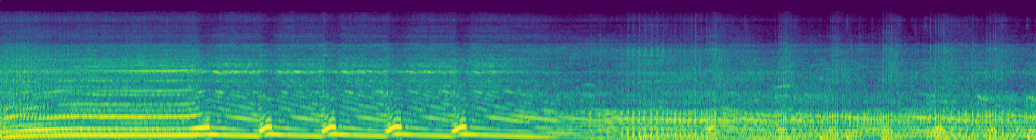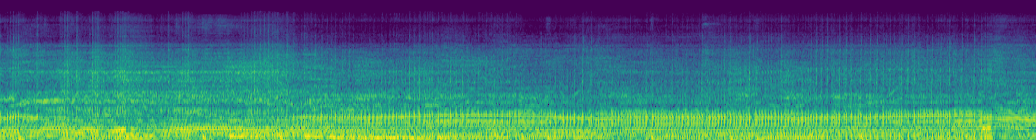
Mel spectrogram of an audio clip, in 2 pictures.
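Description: Tomos two-stroke moped engines racing. One engine holds a steady high pitch, then surges up four times in quick succession about two seconds in and falls away. Several engines follow at once, their pitches crossing, before one wavering engine tone carries on.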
